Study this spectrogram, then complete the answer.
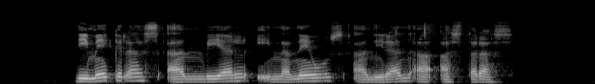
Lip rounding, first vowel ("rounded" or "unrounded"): unrounded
